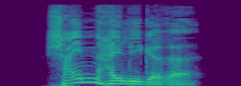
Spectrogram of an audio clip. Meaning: inflection of scheinheilig: 1. strong/mixed nominative/accusative feminine singular comparative degree 2. strong nominative/accusative plural comparative degree
- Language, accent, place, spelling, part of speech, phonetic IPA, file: German, Germany, Berlin, scheinheiligere, adjective, [ˈʃaɪ̯nˌhaɪ̯lɪɡəʁə], De-scheinheiligere.ogg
